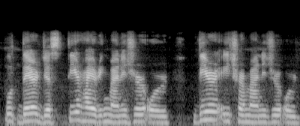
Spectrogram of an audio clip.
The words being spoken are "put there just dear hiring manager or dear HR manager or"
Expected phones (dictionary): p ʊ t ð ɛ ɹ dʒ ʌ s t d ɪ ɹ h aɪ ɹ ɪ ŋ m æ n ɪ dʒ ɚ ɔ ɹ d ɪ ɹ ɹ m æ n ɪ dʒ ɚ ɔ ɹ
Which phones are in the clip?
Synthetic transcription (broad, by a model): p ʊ t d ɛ ɹ dʒ ʌ s t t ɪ ɹ h aɪ ɹ ɪ ŋ m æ n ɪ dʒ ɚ ɔ ɹ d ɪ ɹ ɹ m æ n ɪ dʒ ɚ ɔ ɹ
